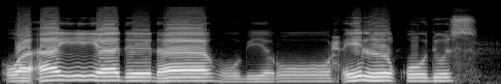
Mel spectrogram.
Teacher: Dal sukun sebagaimana yang awal wajib dipantulkan karena ia bacaan qalqalah. Nahu mad tabi'i ada fathah bertemu alif.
